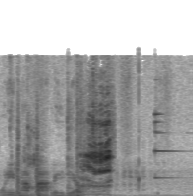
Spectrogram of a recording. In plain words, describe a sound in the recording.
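A pig squeals sharply when struck.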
